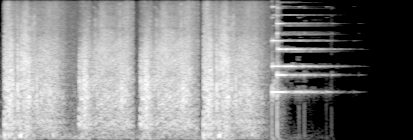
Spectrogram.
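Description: Hissing noise in four short bursts, then a bright bell-like chime sound effect that dings once near the end and rings out briefly.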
